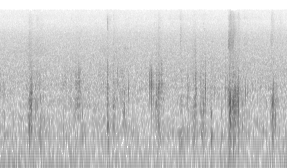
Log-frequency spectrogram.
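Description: Footsteps on a gravel path at a walking pace: short crunches about every half second, the loudest about three and a half seconds in.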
